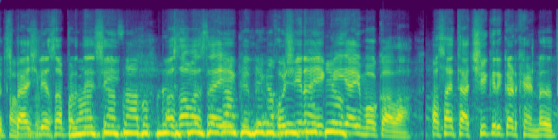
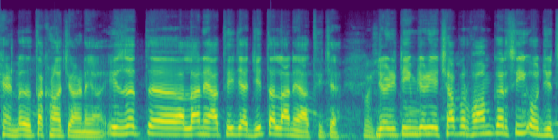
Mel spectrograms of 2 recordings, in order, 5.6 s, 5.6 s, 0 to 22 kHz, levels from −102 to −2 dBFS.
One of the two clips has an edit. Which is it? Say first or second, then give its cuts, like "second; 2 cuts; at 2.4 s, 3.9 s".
first; 1 cut; at 4.2 s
